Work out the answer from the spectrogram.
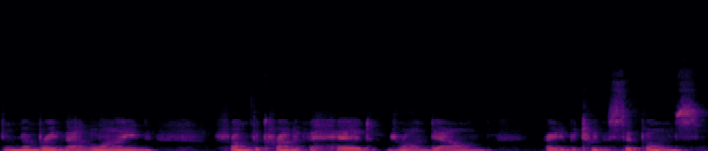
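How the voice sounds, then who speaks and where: Lady doing a guided meditation, really slow w pauses, lots of vocal fry, echoey room. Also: low voice, little pitch movement. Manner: measured, halting delivery with pauses and frequent throat clearing. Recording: roomy, slightly dull sound.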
